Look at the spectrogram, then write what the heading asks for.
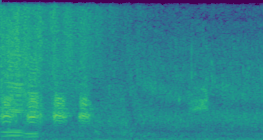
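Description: Ducks in a duck pen in the Vintage Story video game give a quick run of four nasal quacks up front, then a fainter lone call later over a quiet background.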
